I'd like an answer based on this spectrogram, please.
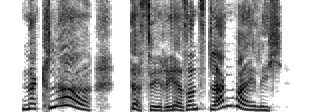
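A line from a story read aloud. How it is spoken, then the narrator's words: Cheerful bird chirp. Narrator (German): piepst Meise Marie fröhlich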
